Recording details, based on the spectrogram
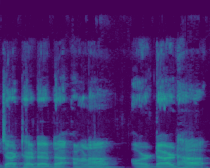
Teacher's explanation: इसका उच्चारण स्थान है मूर्धा यानी मुंह के भीतर छत का अगला भाग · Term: मूर्धन्य व्यंजन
